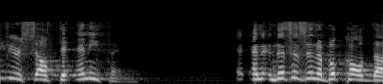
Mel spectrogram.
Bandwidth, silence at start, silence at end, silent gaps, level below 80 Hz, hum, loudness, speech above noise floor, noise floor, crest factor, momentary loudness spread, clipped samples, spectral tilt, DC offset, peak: 8 kHz; 0 s; 0 s; none; -66 dBFS; none; -20 LUFS; 46 dB; -66 dBFS; 18 dB; 6 LU; under 0.1%; -5 dB/octave; under 0.1%; -2 dBFS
